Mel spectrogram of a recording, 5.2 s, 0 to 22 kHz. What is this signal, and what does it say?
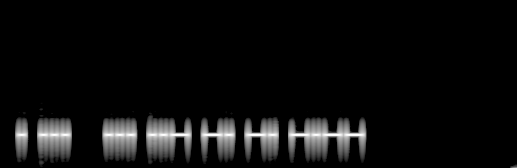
Morse code, heard as a keyed tone, about 22 wpm, 700 Hz. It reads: ES SUNNY
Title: Speed-Racing Common QSO Phrases - 22wpm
